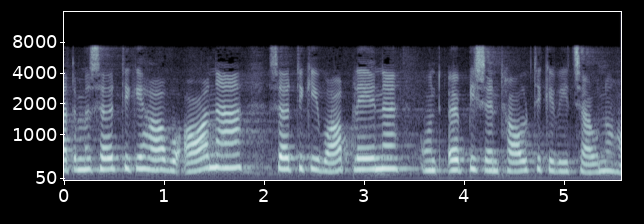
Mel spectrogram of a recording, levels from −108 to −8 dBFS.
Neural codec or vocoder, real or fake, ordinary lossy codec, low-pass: none; real; none; 7.2 kHz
